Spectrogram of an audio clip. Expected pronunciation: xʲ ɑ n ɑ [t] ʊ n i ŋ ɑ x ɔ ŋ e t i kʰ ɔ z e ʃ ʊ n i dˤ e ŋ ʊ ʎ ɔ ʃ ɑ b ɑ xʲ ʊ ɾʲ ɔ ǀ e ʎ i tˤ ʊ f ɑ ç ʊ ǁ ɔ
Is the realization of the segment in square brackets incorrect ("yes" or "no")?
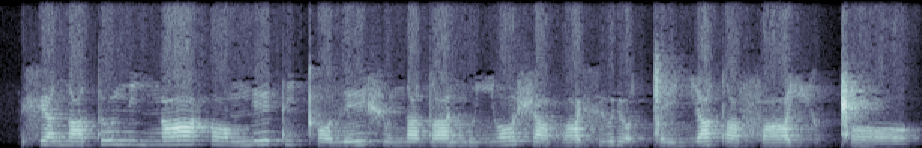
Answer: no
